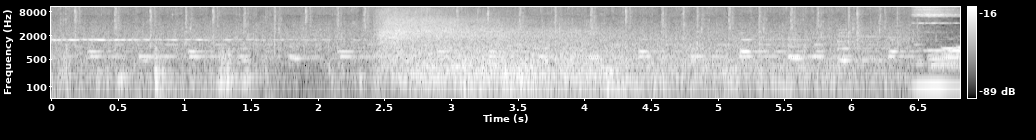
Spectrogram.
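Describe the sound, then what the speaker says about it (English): Thunderstorm rain in Zelda: Breath of the Wild starts faint, then swells into a fuller, steady downpour halfway through, with soft tonal game sounds drifting over it. "Thunderstorm is really complicating matters"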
